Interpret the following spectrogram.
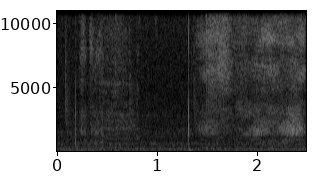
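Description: Stylus tip on a tablet's glass screen while handwriting: a sharp tap about a second in, then a short scratchy stroke near the end, faint.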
